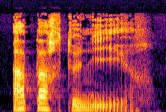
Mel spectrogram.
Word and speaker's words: appartenir: Appartenir, okay, double P, basically you don't pronounce the double, so you just pronounce appa, appartenir.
